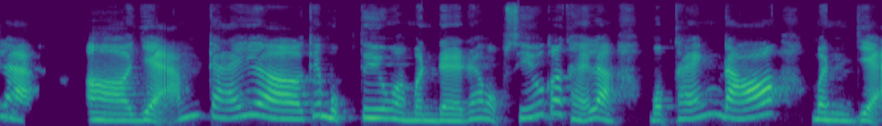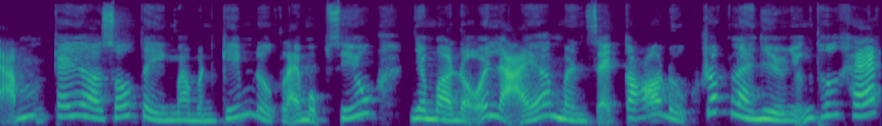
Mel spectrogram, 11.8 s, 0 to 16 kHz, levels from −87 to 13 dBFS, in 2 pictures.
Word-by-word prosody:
là, 290 -2 +3 0.3
ờ, 195 -2 +3
giảm 265 +10 +3
cái, 280 +4 -3
a, 245 -7 +5
cái 330 - -5
mục 255 -4 -1
tiêu 255 -1 0
mà 225 -3 -2
mình 190 -2 -3
đề 185 -2 +3
ra 235 +3 -4
một 220 - -7
xíu. 275 +7 -4
Có 385 - +2
thể - - -3
là - - +2 0.2
1 195 0 -5
tháng 260 +10 -3
đó 285 +10 +5 0.2
mình 200 -4 -2
giảm 260 +10 +1
cái, 305 +1 -2
a, 265 -5 +1
số 290 +5 -2
tiền 200 -7 -3
mà 195 0 -3
mình 180 -1 -5
kiếm 280 +9 -5
được - - -6
lại - - +2
một - - -2
xíu, 275 +9 -1 0.3
nhưng 245 -1 +1
mà 210 -3 +4
đổi 190 - 0
lại - - +5
á, 325 - 0
mình 215 - -2
sẽ - - +1
có - - +2
được - - -7
rất 415 +2 -1
là 295 -7 +2
nhiều 225 -3 +2
những 235 +8 -5
thứ 330 +2 -5
khác. 330 +4 +5
250 Hz, 245 wpm, -24 LUFS, 205-310 Hz, 0.3 s, a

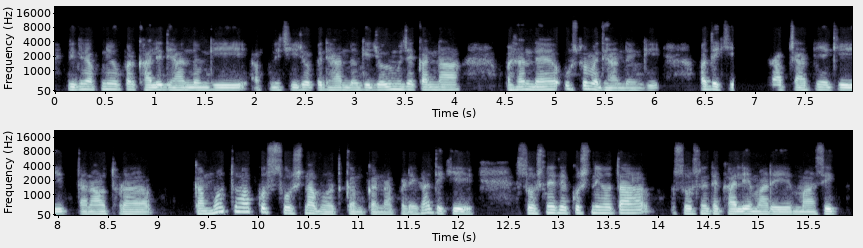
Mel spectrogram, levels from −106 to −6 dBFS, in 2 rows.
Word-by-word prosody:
लेकिन 120 +2 +1
अपने 125 +1 -1
ऊपर 120 0 -1
खाली 110 +1 +4
ध्यान 105 -1 0
दूँगी, 105 0 +2
अपनी 100 - -7
चीज़ों 110 +1 -1
पे 110 - +1
ध्यान 105 0 -2
दूँगी, 105 +1 0
जो 115 +2 +2
भी 125 - +1
मुझे 125 0 +1
करना 115 0 0 0.5
पसंद 120 +2 0
है 120 +1 +3
उस 145 -4 -4
पे 150 - +3
मैं 125 - +3
ध्यान 95 -1 -3
देंगी। 95 +1 -7 0.4
और - - +3
देखिए, - - 0 0.4
अगर 115 - -1
आप 110 - -3
चाहती 105 +2 -3
हैं 110 -1 0
कि 105 -1 +5 0.2
तनाव 100 0 0
थोड़ा 95 -1 0 0.4
कम 120 0 +2
हो, 190 - +4
तो 210 0 -1
आपको 195 -2 +1
सोचना 130 -3 0
बहुत 95 -4 -1
कम 95 -3 0
करना 90 -1 -2
पड़ेगा, 90 - -2
देखिए, 115 -6 +3 0.5
सोचने 130 +4 +3
से 140 - +4
कुछ 135 0 -1
नहीं 145 -1 +3
होता, 140 +1 +3 0.5
सोचने 115 +1 +1
से 115 - +1
खाली 110 +1 +5
हमारे 100 -2 +2
मानसिक 100 +3 +1
110 Hz, 190 wpm, -24 LUFS, 100-120 Hz, 0.5 s, कि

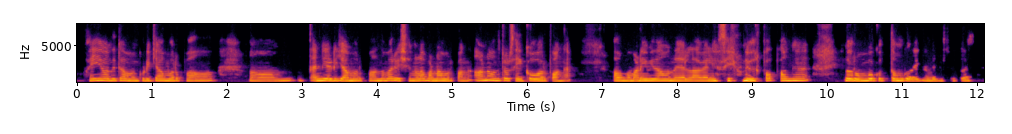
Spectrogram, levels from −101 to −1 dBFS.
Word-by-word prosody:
பையன் 265 +1 +2
வந்துட்டு 250 +2 -1
அவன் 235 -1 -1
குடிக்காம 240 0 -1
இருப்பான், 240 -1 -5 0.6
ஆ - - -4 0.8
தண்ணி 245 +2 +4
அடிக்காம 240 -1 +2
இருப்பான், 245 +1 -5
அந்த 250 +1 +1
மாரி 265 0 +1
விஷயங்கள்லாம் 250 0 -1
பண்ணாம 240 0 +2
இருப்பாங்க. 250 +3 -7
ஆனா, 280 +1 +4
வந்துட்டு 265 -1 +1
சைக்கோவா 240 +1 +1
இருப்பாங்க. 220 -2 -4 0.7
அவங்க 230 -1 +1
மனைவி 235 +1 +2
தான் 240 - 0
வந்து 230 -1 0
எல்லா 225 0 -2
வேலையும் 230 0 0
செய்யணும்னு 260 0 +4
எதிர்பார்ப்பாங்க. 260 +2 +1 0.6
இல 260 - +5
ரொம்ப 245 +2 +5
குத்தம் 250 -1 +1
குறை 230 -2 +1
கண்டுபிடிச்சு 230 0 -5
பேசறது 235 0 -5
245 Hz, 160 wpm, -23 LUFS, 235-255 Hz, 0.8 s, இல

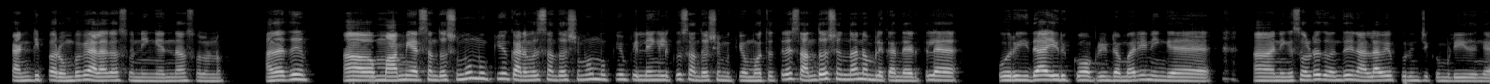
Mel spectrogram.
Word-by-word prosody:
கண்டிப்பா. 190 +3 -1
ரொம்பவே 190 +5 0
அழகா 180 0 +3
சொன்னீங்கன்னு 165 -1 -4
தான் 175 +1 -3
சொல்லணும். 160 0 -6 0.4
அதாவது 200 +5 +3 0.5
ஆ - - +6 0.3
மாமியார் 205 +2 +4
சந்தோஷமும் 225 +7 0
முக்கியம். 260 0 -3
கணவர் 200 0 +2
சந்தோஷமும் 215 +3 -1
முக்கியம். 225 0 -4
பிள்ளைங்களுக்கும் 205 +2 -1
சந்தோஷம் 190 0 -2
முக்கியம். 180 0 -3
மொத்தத்தில 190 +6 -2
சந்தோஷம் 235 +4 +2
தான் 240 +2 +2
நம்மளுக்கு 200 -5 0
அந்த 180 -1 0
இடத்தில 200 +4 -2 0.7
ஒரு 195 0 +3
இதா 205 +2 +4
இருக்கும். 200 -1 -1
அப்பிடின்ற 190 0 -1
மாரி 195 +4 0
நீங்க, 190 -2 -1 0.9
அ - - +1 0.2
நீங்க 175 +1 -2
சொல்றது 215 +2 +1
வந்து 200 +3 -1
நல்லாவே 185 +2 +2
புரிஞ்சுக்க 185 -1 -7
முடியுதுங்க. 160 -1 -3
195 Hz, 145 wpm, -23 LUFS, 180-210 Hz, 0.9 s, ஆ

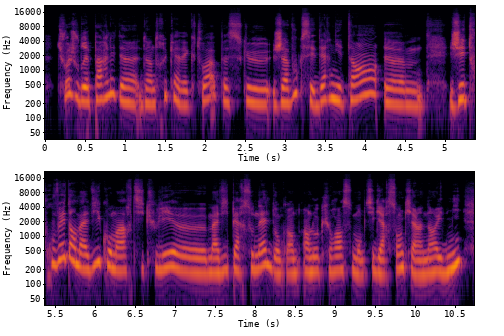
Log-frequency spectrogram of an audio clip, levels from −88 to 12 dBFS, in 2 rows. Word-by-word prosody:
Tu - - -7
vois, 320 - +2
je - - -4
voudrais 225 -4 +4
parler 265 +7 +1
d'un 215 -6 0
d'un 200 -1 -3
truc 295 +7 -7
avec 190 -6 -2
toi, 235 +2 -2
parce 220 0 -5
que 205 -3 0
j'avoue 205 - +2
que - - -8
ces 210 - 0
derniers 235 +2 +2
temps, 290 +8 +1
hem, 190 -3 -1 0.3
j'ai 235 +7 +4
trouvé 275 +7 0
dans 335 -5 +5
ma 210 -5 +4
vie 260 +9 +1
comment 230 -8 +2
articuler, 205 +3 -1
heu, 175 -4 0
ma 175 0 +1
vie 190 +3 -5
personnelle, 210 +5 0
donc 170 -6 -3
en 165 - -1
d 170 - -7
en 185 - -1
l'occurrence, 185 +2 -2
mon 165 -4 -2
petit 160 +4 -5
garçon 175 +5 0
qui 220 -3 -4
a 160 - +2
1 155 +1 -1
an 175 - 0
et 180 -1 +1
1/2, 220 - +5
205 Hz, 240 wpm, -26 LUFS, 185-240 Hz, 0.3 s, dans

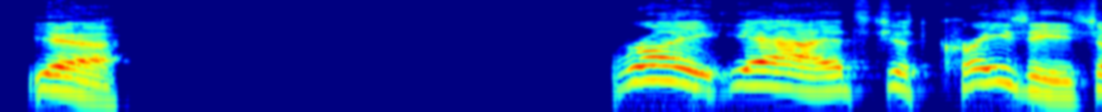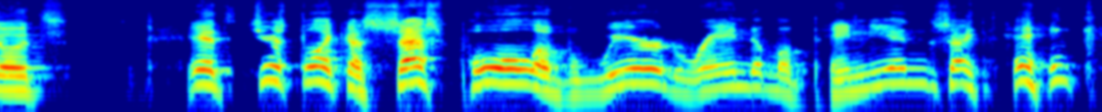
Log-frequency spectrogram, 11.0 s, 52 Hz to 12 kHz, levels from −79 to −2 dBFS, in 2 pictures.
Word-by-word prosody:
Yeah. - - +4 2.5
Right, 250 +8 +3
yeah, 180 -7 +5
it's 150 +1 -3
just 165 -1 -10
crazy, 175 - -1
so 150 +7 +1
it's 150 0 -4 0.6
it's 195 -1 0
just 235 -1 -5
like 235 -2 0
a - - +2
cesspool 220 -1 +3
of 120 - -1
weird, 200 - -2
random 165 +4 -8
opinions, 180 - -9
I 210 -3 -1
think? 235 +8 -7
195 Hz, 105 wpm, -23 LUFS, 150-220 Hz, 2.5 s, yeah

